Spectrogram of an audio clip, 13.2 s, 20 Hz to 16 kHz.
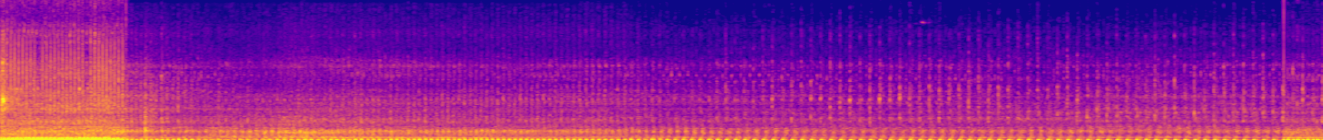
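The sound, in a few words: Royal Enfield Bullet 500 motorcycle engine running while riding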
